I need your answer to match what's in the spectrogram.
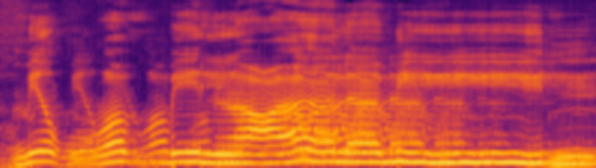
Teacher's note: খাড়া জবর এক আলিফ পরিমাণ টান, লামিন মধ্যে আরজি ওয়াকফি 1 থেকে 3 আলিফ পরিমাণ টানবো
